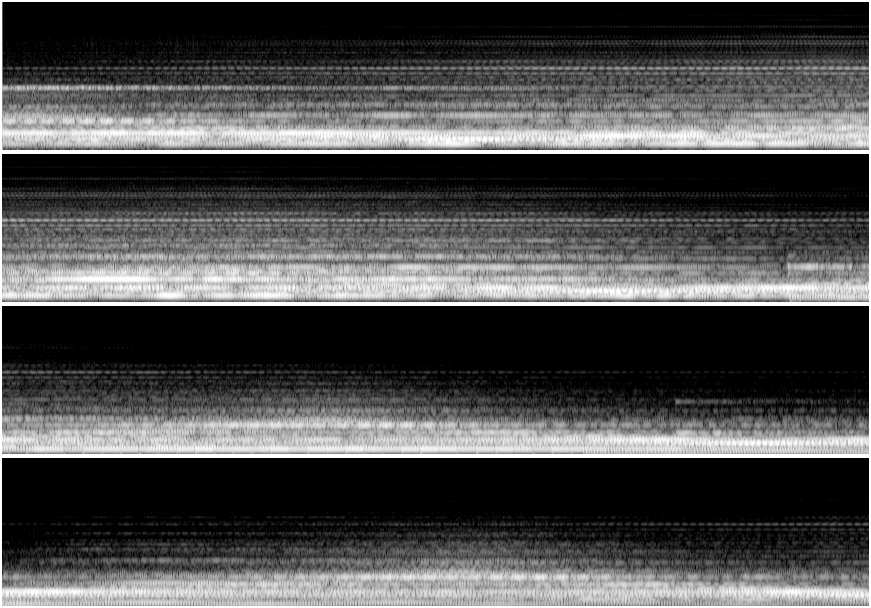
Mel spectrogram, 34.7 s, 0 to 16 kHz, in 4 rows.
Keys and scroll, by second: 0.8 a, 4.4-7.3 typing, 16.2 1, 19.7-22.1 typing, 23.6-24.6 typing, 27.1-28.1 typing, 30.8-31.8 typing.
